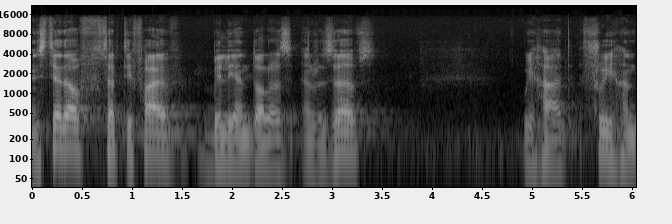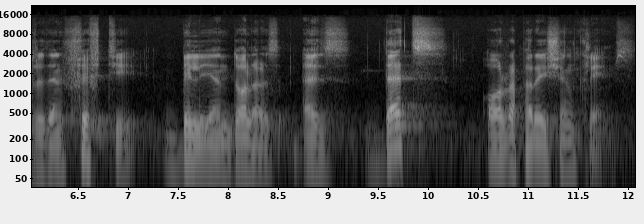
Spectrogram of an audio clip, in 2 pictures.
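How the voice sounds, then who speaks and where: Amid audible room echo, a man talks at a very slow pace in a fairly low pitch with ordinary pitch variation. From Iraq, Baghdad. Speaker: ambassador. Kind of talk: lecture.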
